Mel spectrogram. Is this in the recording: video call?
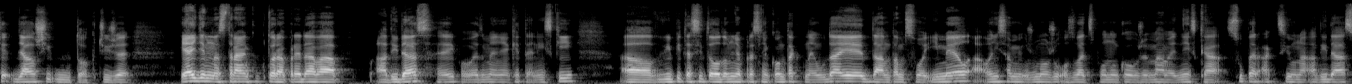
no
